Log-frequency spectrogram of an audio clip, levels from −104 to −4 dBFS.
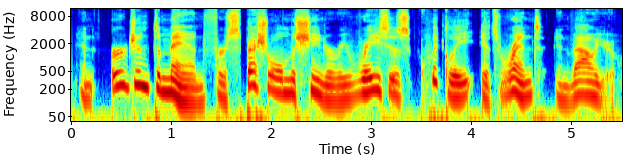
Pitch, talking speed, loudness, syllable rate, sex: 160 Hz, 130 wpm, -17 LUFS, 4.2 syllables/s, male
